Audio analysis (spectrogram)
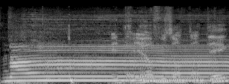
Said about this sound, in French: C'est une Normande de 5 ans. Bon courage à elle, la pauvre vache. Elle va se faire caresser pendant 10 jours par tous les politiques.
